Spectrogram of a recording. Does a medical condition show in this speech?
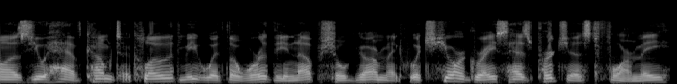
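No.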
